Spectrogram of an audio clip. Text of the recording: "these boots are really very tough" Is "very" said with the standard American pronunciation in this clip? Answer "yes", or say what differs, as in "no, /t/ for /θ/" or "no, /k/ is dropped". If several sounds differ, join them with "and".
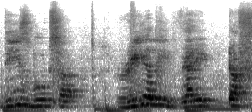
yes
